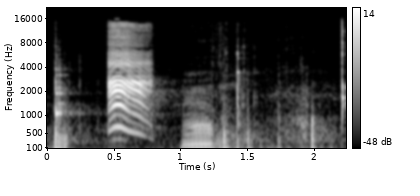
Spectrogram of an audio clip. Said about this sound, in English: Deer grunt.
